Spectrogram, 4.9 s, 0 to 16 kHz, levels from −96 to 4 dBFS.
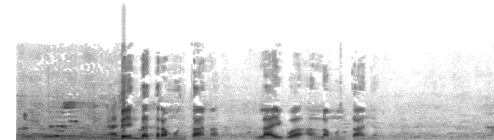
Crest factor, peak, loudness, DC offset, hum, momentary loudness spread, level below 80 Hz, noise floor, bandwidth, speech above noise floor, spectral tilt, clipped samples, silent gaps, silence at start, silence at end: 20 dB; 0 dBFS; -19 LUFS; under 0.1%; none; 16 LU; -64 dBFS; -50 dBFS; 11 kHz; 31 dB; -3 dB/octave; under 0.1%; none; 0.15 s; 0 s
